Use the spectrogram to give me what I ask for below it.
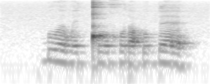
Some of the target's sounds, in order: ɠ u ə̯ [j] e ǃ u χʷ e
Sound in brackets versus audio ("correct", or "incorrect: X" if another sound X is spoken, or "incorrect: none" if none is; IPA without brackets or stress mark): incorrect: w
